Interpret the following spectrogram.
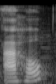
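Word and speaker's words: Ajo: এই শহরের নাম হচ্ছে আহো। তো এটার মানে উচ্চারণটা হচ্ছে এ জে ও, হ্যাঁ আমি যদি ভুল করে না থাকি। তো উচ্চার মানে স্পেলিংটা হচ্ছে এ জে ও, আর এটার উচ্চারণ হবে হচ্ছে আহো।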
